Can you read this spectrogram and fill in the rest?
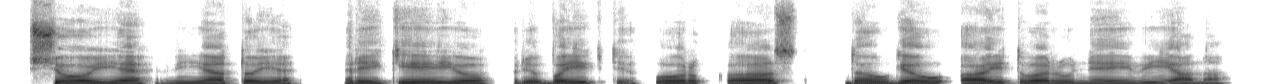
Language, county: Lithuanian, Utena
